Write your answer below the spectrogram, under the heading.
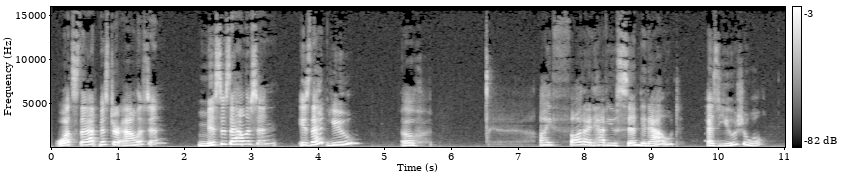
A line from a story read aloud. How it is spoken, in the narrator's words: Babcock said loudly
